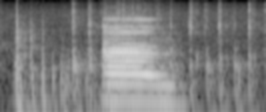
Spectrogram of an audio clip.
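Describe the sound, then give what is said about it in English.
Rapid clicking of typing on a computer keyboard, with quick, even keystrokes, is briefly overlapped partway through by a short voiced sound from a person. “I can hear you typing.”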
